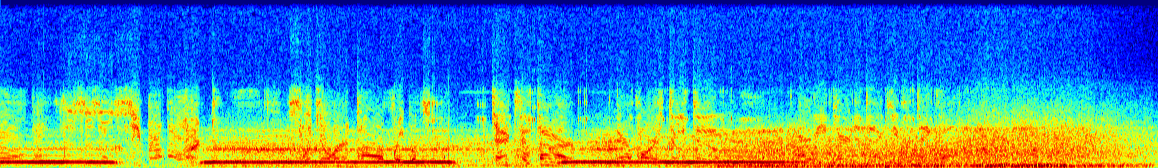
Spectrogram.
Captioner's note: control tower radio messages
